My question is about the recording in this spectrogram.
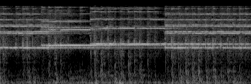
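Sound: doorbell ringing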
